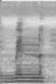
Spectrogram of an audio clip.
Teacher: So when you say min and you hold that nun ever so slightly, or for as long as, you'll produce a sound from the nasal, which is like a vibration sound. So what you'll do is you'll say min. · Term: ghunna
